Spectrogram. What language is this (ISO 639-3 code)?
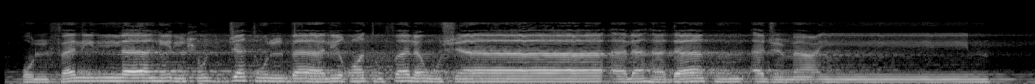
ara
